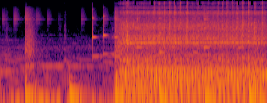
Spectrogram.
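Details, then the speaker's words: Two-stroke petrol brush cutter/strimmer unused for a few years, after its dirty fuel tank was cleaned; primed, it starts straight away on the pull cord, a few uneven pulls then a steady buzzing run with no cutting out as it warms up; running normally. "And it started up straight away. Just going to see if it runs. Let it warm up a bit."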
